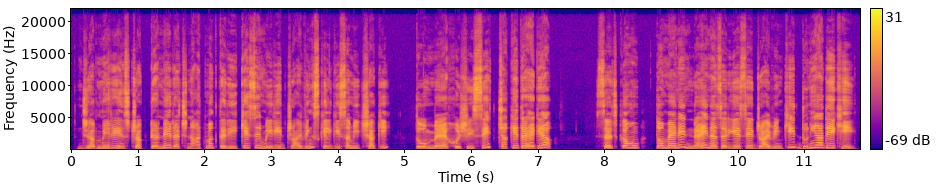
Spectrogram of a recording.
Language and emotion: Hindi, surprised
